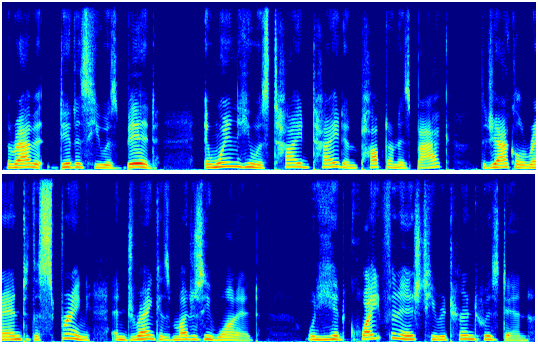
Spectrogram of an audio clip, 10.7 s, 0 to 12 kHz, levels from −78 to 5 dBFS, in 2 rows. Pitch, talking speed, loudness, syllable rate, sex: 220 Hz, 230 wpm, -19 LUFS, 5.5 syllables/s, female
